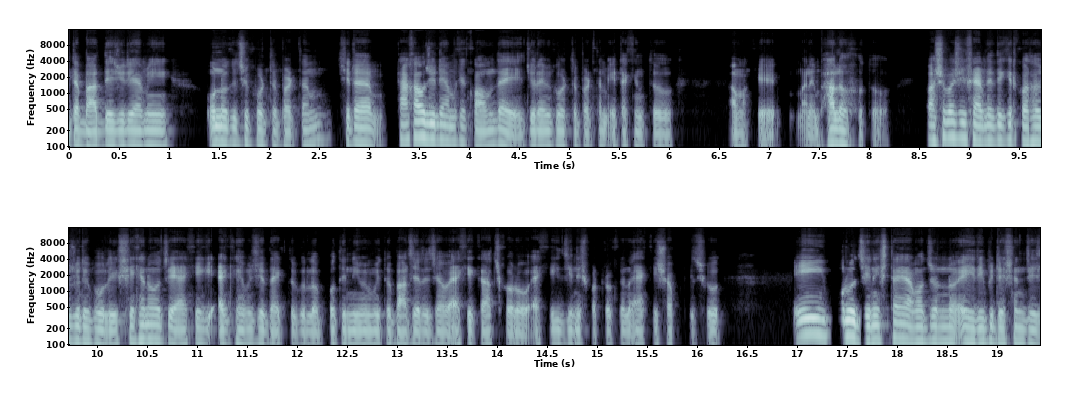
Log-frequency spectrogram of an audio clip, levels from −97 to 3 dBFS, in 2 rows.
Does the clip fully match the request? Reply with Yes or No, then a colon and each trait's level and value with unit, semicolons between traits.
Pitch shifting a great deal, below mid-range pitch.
No: average, 4.3 semitones; low, 105 Hz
